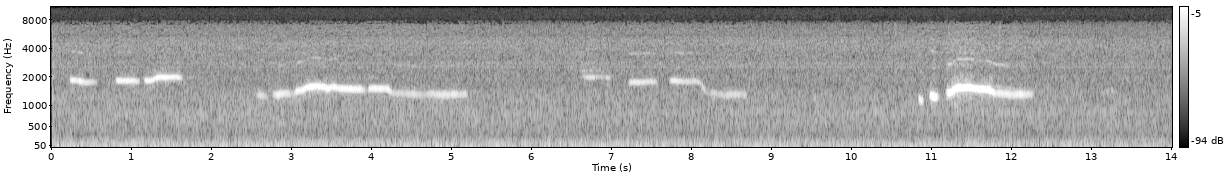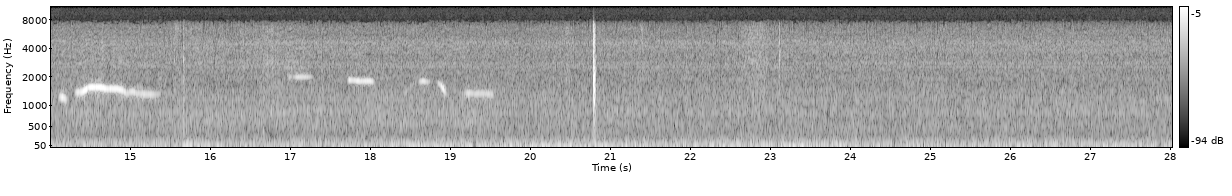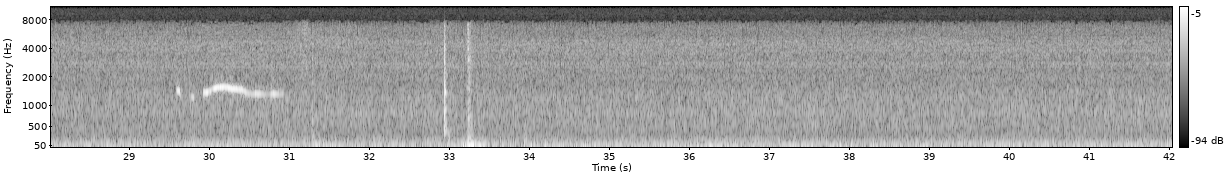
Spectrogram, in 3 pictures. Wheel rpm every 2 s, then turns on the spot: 0, 0, 0, 0, 0, 0, 0, 0, 0, 0, 0, 0, 0, 0, 0, 0, 0, 0, 0, 0, 0.
none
